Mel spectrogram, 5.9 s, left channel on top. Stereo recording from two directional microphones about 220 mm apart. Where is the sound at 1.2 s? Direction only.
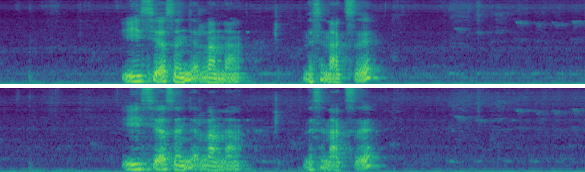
30° left (ahead or behind).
